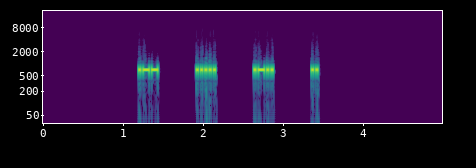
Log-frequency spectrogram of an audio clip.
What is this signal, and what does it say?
Morse code, heard as a keyed tone, about 44 wpm, spaced as for 15 wpm, 700 Hz. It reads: W5LI
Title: USA Call Signs - 4 Characters - 6x Character Spacing - 45wpm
